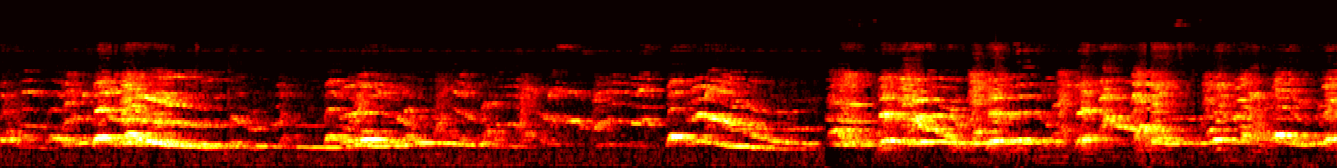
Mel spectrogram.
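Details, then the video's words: Dogs howling in overlapping voices, long wavering tones that slide downward, several animals rising and falling together with louder surges around the eighth second; no other sounds stand out. "เสียงหมาร้องโหยหวน - Dog Sound Effect"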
